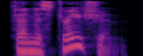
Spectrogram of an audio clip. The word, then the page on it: fenestration: British English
